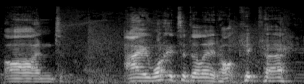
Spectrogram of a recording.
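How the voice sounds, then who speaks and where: With soft background music behind him, a man whose voice is a little high speaks unhurriedly. As a gaming YouTuber reviewing his own match, he offers explanatory commentary full of gaming jargon while thinking out loud.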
